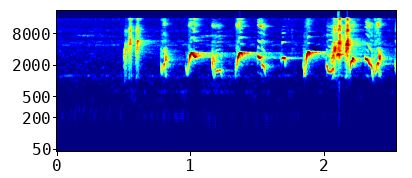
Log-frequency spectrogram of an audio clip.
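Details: Decoy bulbul in a cage singing to wild birds, 28 February 2021, delivering a quick chain of clear, bouncy whistled notes, each swooping up then down, about five per second.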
